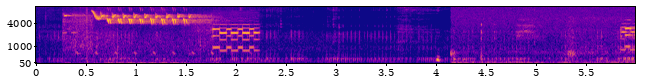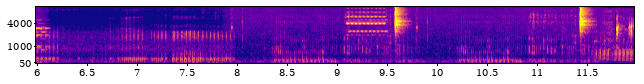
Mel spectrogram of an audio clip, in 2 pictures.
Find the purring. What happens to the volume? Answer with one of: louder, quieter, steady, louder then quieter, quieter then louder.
louder.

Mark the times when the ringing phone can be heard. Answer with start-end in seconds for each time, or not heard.
0.2-2.2, 4.2-6.2, 9.1-9.6.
